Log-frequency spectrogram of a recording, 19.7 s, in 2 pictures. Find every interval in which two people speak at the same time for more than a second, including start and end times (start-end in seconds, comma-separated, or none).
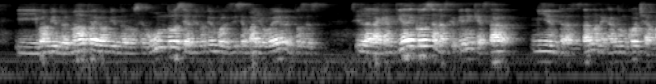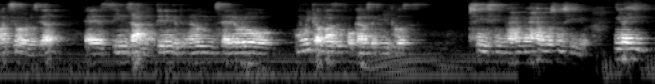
none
